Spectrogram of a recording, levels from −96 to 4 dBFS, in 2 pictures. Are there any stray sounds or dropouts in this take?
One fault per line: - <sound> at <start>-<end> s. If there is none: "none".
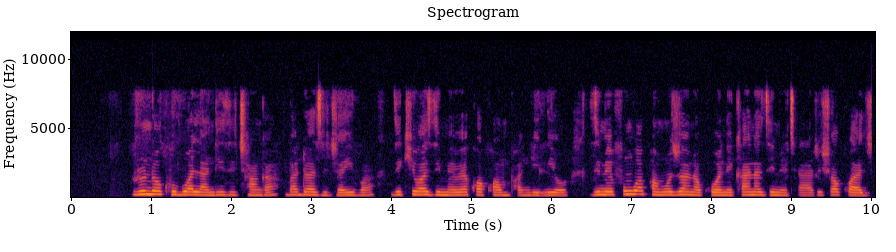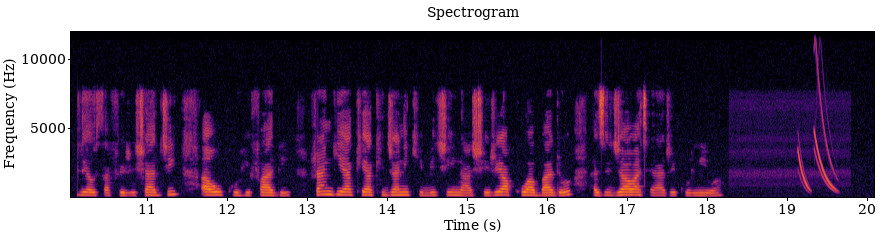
- dropout at 10.0-10.1 s
- chirp at 19.1-19.7 s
